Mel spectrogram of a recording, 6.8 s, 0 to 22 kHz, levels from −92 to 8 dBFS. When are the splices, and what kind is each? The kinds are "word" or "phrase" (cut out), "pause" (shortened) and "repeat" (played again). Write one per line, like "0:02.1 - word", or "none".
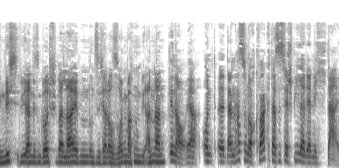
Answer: none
